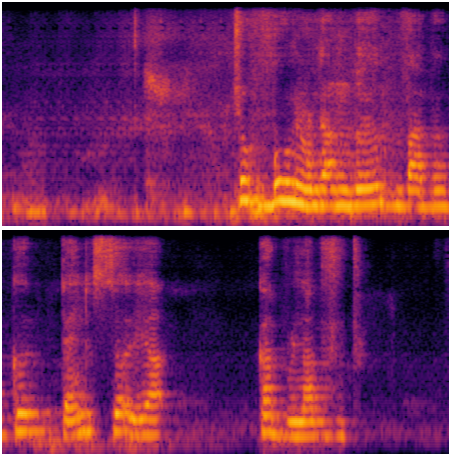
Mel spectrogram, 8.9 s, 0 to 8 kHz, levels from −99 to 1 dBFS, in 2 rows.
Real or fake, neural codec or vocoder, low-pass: fake; codec, 16 kHz, 1.1 kbps, Voila-Tokenizer; 7.2 kHz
